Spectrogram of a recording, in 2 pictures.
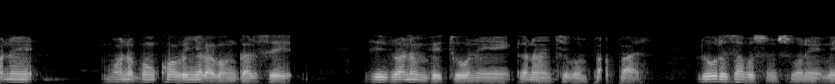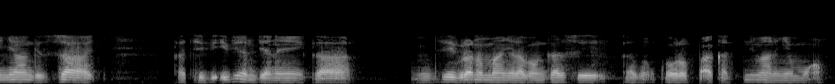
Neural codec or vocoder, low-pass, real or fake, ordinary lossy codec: none; 7.2 kHz; real; AAC, 16 kbps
